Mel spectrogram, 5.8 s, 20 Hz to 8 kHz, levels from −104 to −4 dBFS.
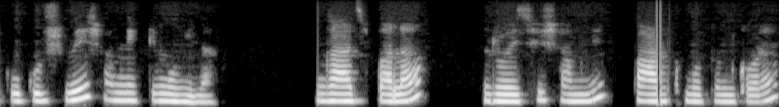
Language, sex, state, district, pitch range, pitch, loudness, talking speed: Bengali, female, West Bengal, Kolkata, 195-215 Hz, 200 Hz, -17 LUFS, 115 wpm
